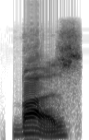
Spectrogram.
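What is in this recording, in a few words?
"buzz", American English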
